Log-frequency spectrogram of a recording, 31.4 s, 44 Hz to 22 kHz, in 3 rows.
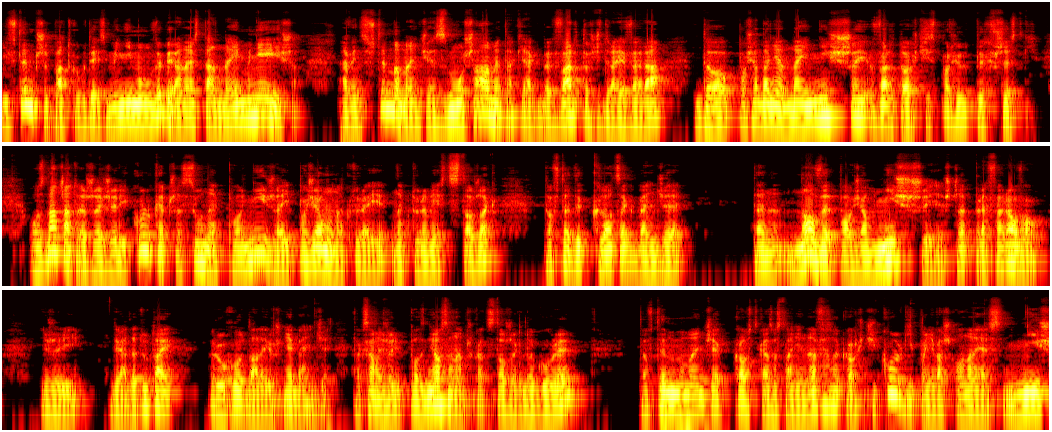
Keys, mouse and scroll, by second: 0.3 middle click, 9.3 right click, 11.9-24.4 drag, 25.1 ctrl+right click, 25.9-30.4 ctrl+drag, 31.1 right click.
